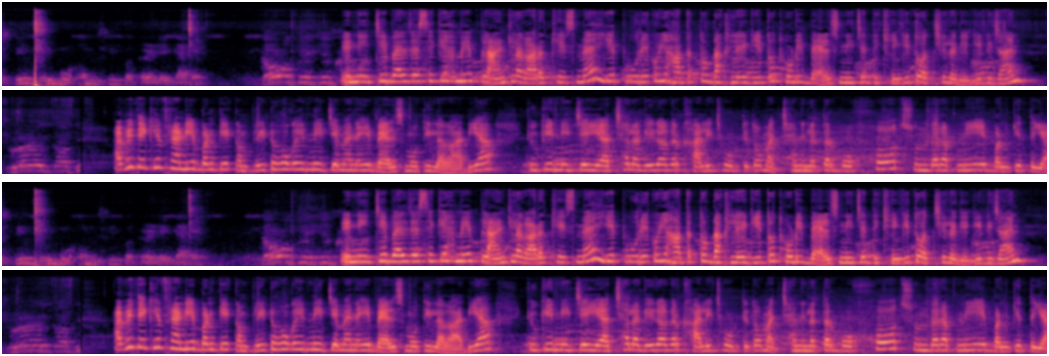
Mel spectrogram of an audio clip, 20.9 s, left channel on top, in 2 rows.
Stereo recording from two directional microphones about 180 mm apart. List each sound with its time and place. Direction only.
3.3 s a woman's voice: 40° right (ahead or behind)
11.5 s a woman's voice: 5° right (ahead or behind)
18.9 s speech: 40° right (ahead or behind)
19.3 s a woman's voice: 10° right (ahead or behind)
